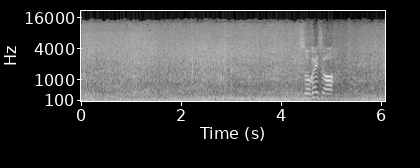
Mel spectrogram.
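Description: Loud steady rush of a fast-flowing stream below a waterfall, with rumbling wind noise on the microphone. A person's voice calls out briefly about four and a half seconds in.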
